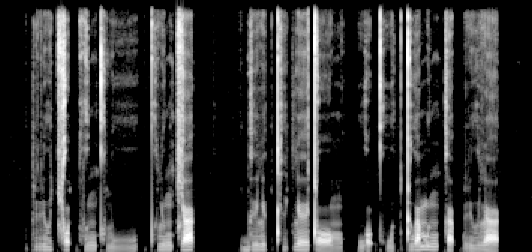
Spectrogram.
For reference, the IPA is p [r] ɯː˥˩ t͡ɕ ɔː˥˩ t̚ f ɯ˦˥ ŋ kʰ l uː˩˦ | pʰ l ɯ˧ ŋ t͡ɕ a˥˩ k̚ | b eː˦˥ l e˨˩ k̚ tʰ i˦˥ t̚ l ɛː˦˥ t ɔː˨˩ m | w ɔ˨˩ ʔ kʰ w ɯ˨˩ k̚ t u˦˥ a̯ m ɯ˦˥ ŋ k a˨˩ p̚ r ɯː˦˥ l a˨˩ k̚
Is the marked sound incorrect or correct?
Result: correct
